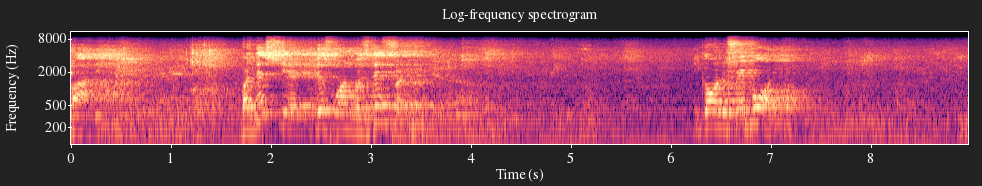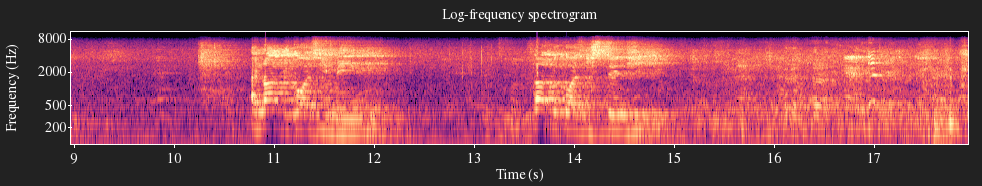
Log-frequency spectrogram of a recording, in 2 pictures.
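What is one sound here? A man speaks through a microphone, with a loud echo in a large hall.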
